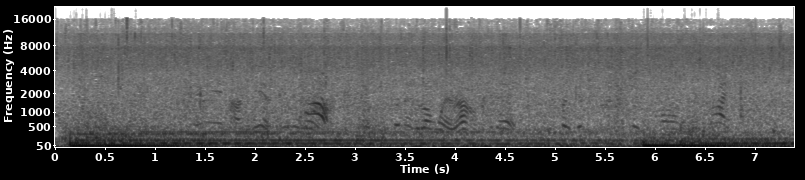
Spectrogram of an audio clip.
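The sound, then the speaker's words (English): Heavy rain pours down steadily with a deep, buffeting wind roar underneath, loud and unbroken throughout, battering a memorial in the mountains in daytime as men break camp, while faint voices occasionally murmur beneath the downpour. “In daytime, the memorial is battered by wind and rain as the men break camp in a heavy downpour.”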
